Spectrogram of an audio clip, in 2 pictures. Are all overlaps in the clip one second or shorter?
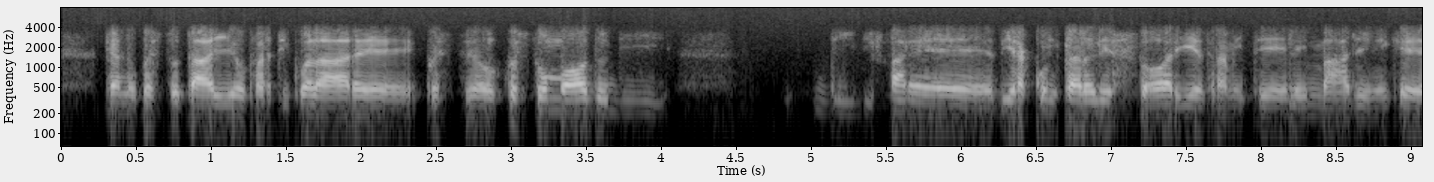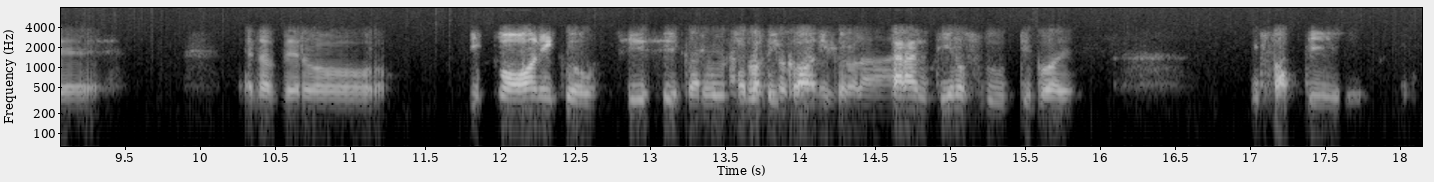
No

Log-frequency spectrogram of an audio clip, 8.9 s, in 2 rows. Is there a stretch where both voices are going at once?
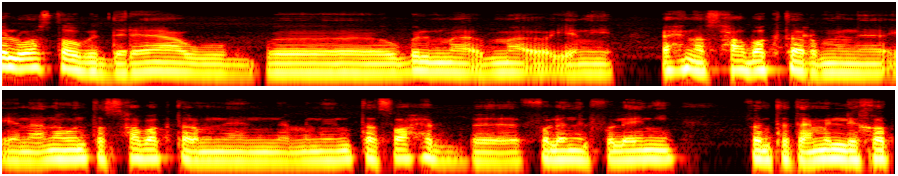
No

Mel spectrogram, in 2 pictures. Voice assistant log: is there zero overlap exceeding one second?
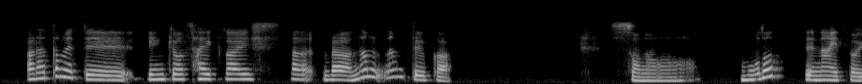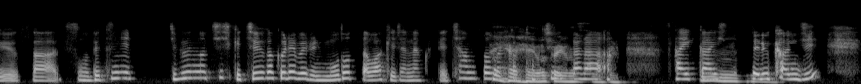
No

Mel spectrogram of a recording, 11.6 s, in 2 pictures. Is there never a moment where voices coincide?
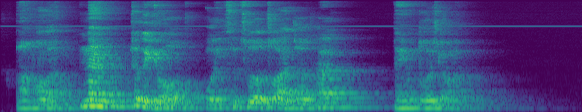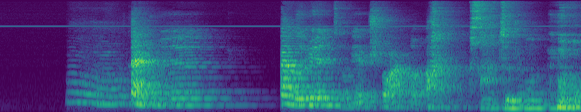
Yes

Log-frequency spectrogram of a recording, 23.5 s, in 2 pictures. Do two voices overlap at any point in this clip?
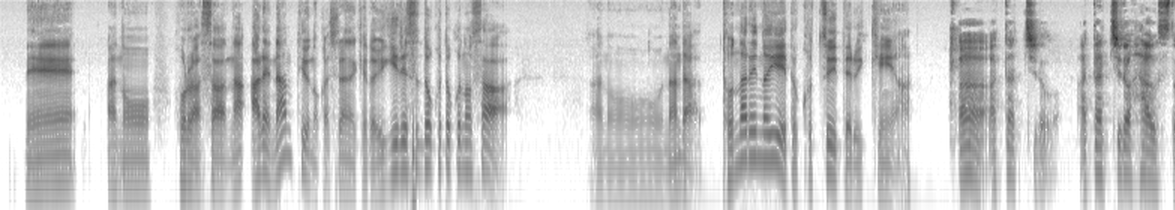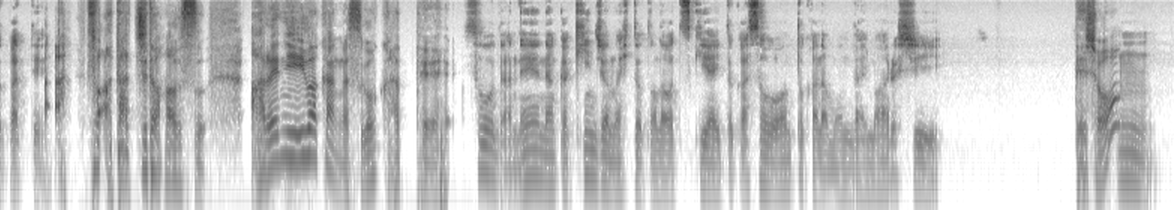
No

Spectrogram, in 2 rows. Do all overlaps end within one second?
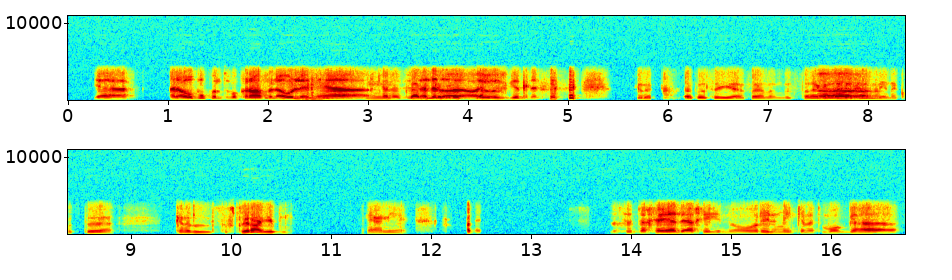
No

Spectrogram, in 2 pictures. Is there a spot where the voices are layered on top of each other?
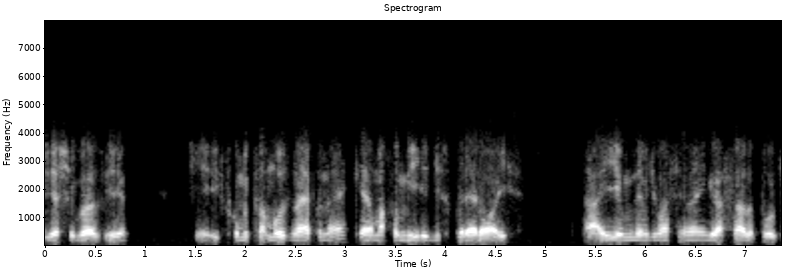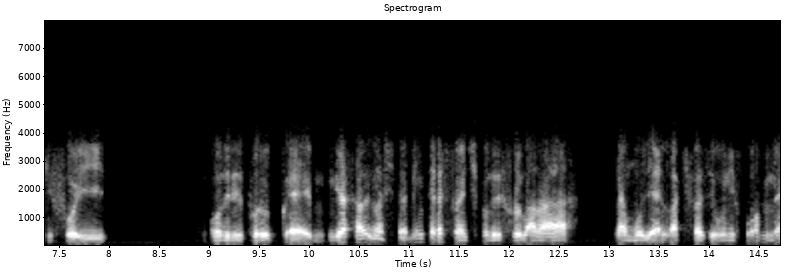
No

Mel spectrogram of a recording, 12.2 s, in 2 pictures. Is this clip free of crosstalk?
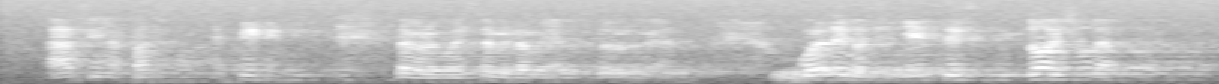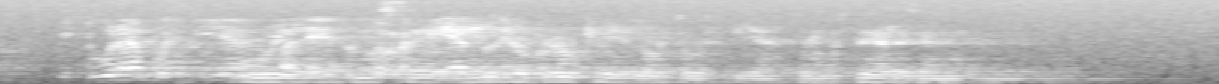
No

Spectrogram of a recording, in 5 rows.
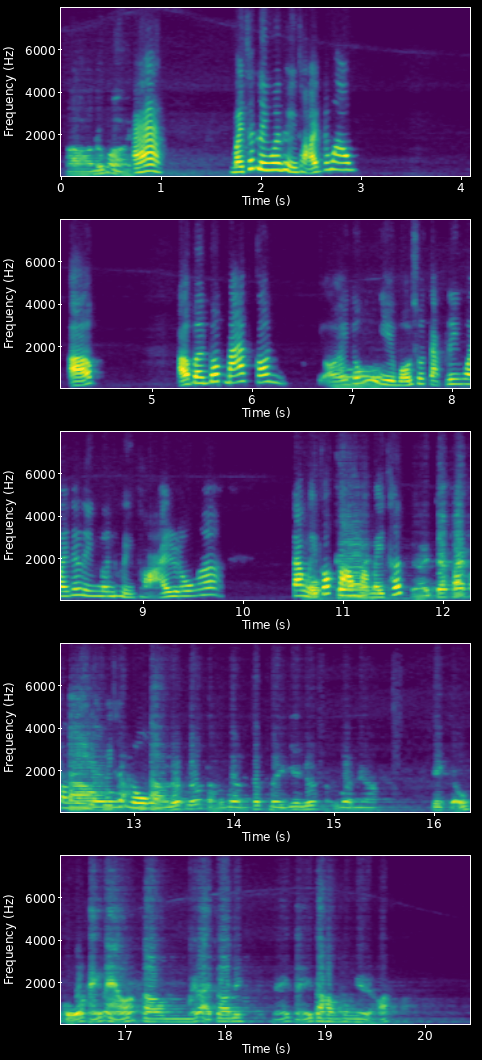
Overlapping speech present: Yes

